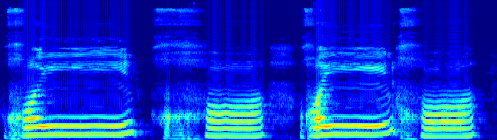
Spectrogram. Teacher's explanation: غین اور خا ادنی حلق یعنی حلق کا جو منہ کی جانب والا حصہ ہوتا ہے وہاں سے ادا ہوتے ہیں۔ اور غین خا کو آپ نے خوب موٹی آواز میں پڑھنا ہے، ان کو باریک آواز میں آپ نے نہیں پڑھنا۔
